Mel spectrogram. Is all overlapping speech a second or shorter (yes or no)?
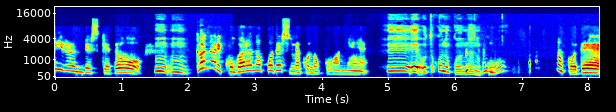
yes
